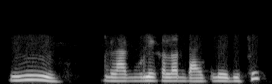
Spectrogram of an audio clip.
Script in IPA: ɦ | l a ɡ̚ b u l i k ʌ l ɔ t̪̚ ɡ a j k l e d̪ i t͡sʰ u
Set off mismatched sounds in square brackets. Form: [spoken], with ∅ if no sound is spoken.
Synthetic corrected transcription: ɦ | l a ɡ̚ b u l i k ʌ l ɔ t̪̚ [b] a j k l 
